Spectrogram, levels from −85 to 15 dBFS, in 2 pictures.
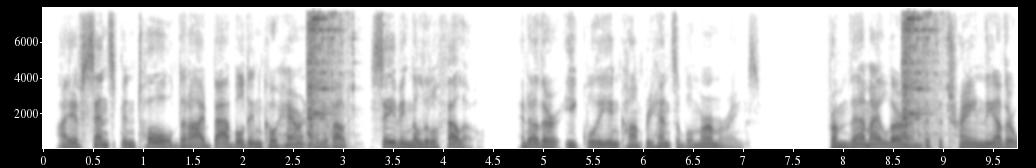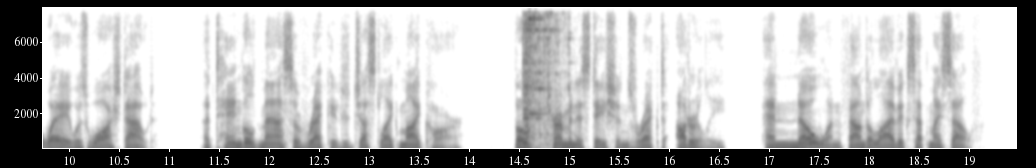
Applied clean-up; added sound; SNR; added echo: none; Shatter; 9 dB; none.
